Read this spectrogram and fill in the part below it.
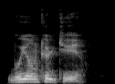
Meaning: growth medium, culture medium
- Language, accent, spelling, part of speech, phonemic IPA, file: French, France, bouillon de culture, noun, /bu.jɔ̃ d(ə) kyl.tyʁ/, LL-Q150 (fra)-bouillon de culture.wav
